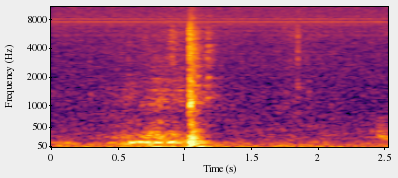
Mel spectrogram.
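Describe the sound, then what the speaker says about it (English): A drawer is slid open and shut: one short, sharp clunk in the middle rises above a low, steady background rumble, with no talking. "we're gonna try the opening drawer thing again"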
